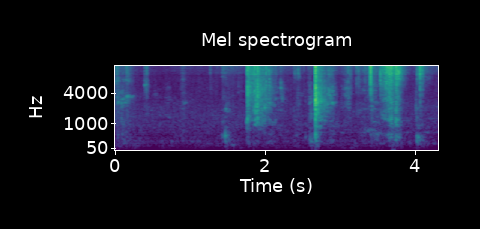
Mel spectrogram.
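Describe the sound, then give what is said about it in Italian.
Someone drinks water straight from a bottle: a few short sloshing, swishing bursts with a sharp click in the middle, as the liquid moves and is swallowed. No one speaks. “Se mi vede mia mamma mi sgrida perché dice che non si beve in bottiglia.”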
